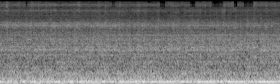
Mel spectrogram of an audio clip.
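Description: A 1990 Jeep YJ's 4.2L inline-six with a freshly fitted carburetor idles steadily and loudly up close, a continuous low rumble with no talk over it.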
